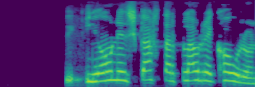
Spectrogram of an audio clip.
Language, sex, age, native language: Icelandic, female, 9, Icelandic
